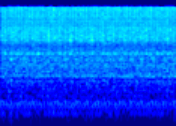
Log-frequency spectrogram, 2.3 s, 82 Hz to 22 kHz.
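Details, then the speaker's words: VW Polo sedan 2011, 64,000 km, 98 petrol, +2°C, cold idle: quick, even knocking ticks unaffected by load; after switching to Liqui Moly Molygen 5W-40 the knock lasts slightly less, grows longer with mileage; cold-start knock, cause unknown. "После замены стучит чуть меньше по времени. С пробегом стук становится более продолжительным."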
